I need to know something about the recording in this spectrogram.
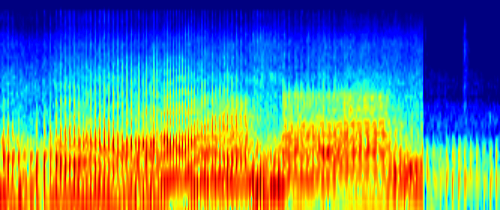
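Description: A motorcycle accelerates away, its engine note rising.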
